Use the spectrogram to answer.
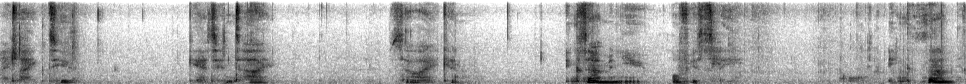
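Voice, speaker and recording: Woman playing a slow, creaky, flirty vampire lady. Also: medium pitch, fairly even intonation, poor audio. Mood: playful, flirty. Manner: playful, coy, murmuring, often dropping into whisper. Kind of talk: ASMR roleplay. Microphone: close ASMR microphone.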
